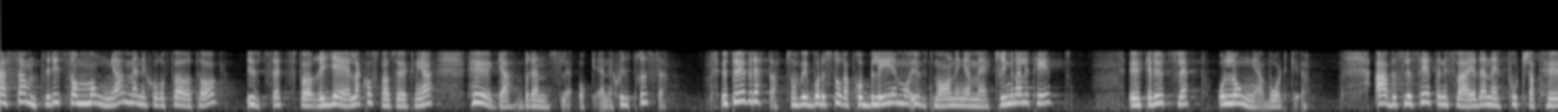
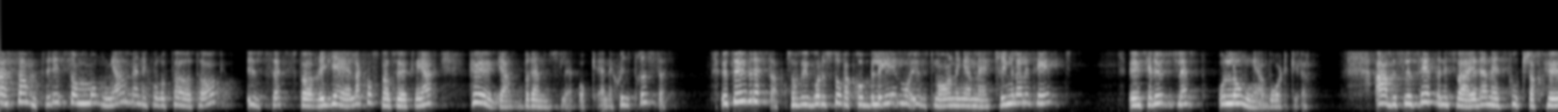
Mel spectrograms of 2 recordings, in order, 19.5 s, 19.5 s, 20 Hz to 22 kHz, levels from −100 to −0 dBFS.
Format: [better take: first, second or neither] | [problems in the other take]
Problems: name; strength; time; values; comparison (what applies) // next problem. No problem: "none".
first | noise reduction (neural mask model DeepFilterNet 3)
